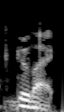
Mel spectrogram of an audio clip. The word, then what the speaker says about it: Gulak: Did I say that right? – Gulak, yes.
